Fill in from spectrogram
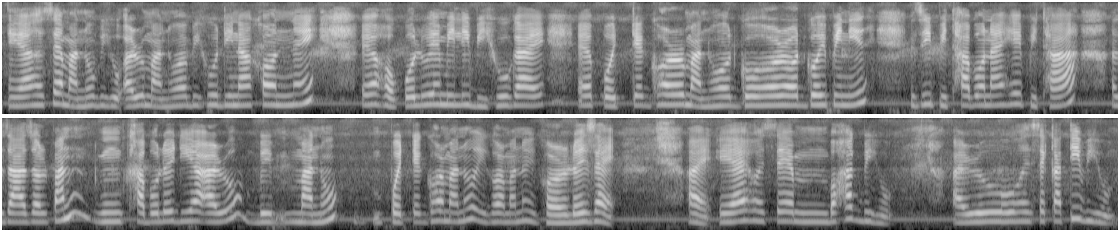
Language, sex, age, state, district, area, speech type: Assamese, female, 30-45, Assam, Jorhat, urban, spontaneous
